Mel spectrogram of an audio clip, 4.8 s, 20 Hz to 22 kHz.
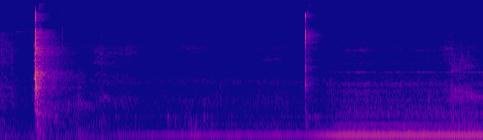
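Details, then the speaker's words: Drake L4B linear amplifier with ES4L-4B-v1.0 soft-start board on 110 V, tubes warming through a 12-ohm resistor: switch snap, then about three seconds later a firm relay click as the transformer hum steps up to full power; normal soft-start click-in. "once again off on so you can hear it click whoops and the light will the power light will go on brighter that's it that's how it's supposed to work"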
